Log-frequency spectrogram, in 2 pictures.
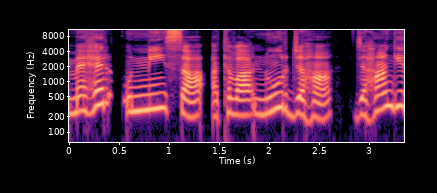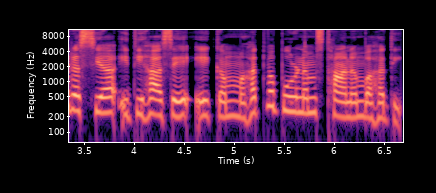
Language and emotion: Sanskrit, neutral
